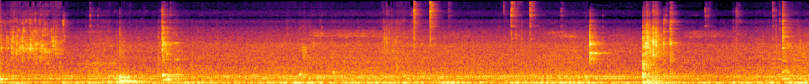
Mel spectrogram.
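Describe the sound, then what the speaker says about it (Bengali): Water is added to a mustard-oil vegetable curry in a home kitchen, a steady running pour with a few clinks of utensils, no talking. "এর মধ্যে আর একটু জল দেবো"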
